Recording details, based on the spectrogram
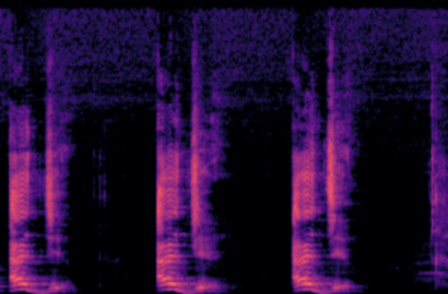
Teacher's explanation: জিম বর্ণটি উচ্চারণের সময় জিহ্বার মাঝখান আর উপরের তালুর মাঝে একেবারে লেগে যাবে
